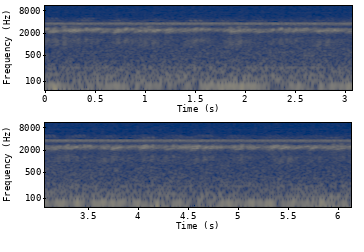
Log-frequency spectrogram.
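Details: Outdoor ambience of croaking frogs. Brief pulsed croaks recur every second or so against an unbroken shrill trill of crickets and insects, while gentle wind rumbles low throughout.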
